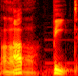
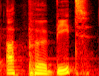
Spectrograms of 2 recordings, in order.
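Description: First: The p and b merge into one sound. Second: The p and b are pronounced separately. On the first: The speaker calls it right. "The P and the B become like one sound" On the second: The speaker calls it wrong. "we don't say upbeat"

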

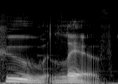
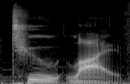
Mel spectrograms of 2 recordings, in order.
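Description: First: Live is said like the verb meaning to exist. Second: Live is said like the word in live show. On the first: The speaker calls it right. "in our question today, it's to live" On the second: The speaker calls it wrong. "very rarely are you going to hear to live"

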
